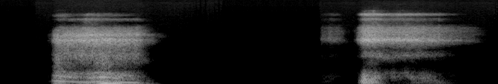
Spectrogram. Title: NAP SHORT SNORING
